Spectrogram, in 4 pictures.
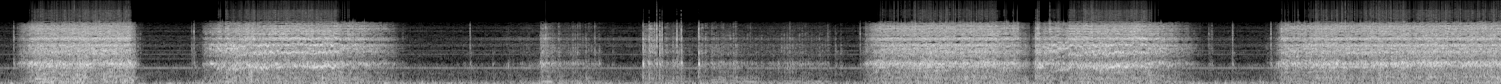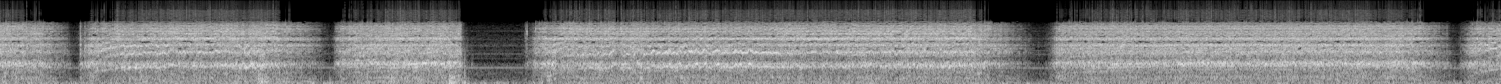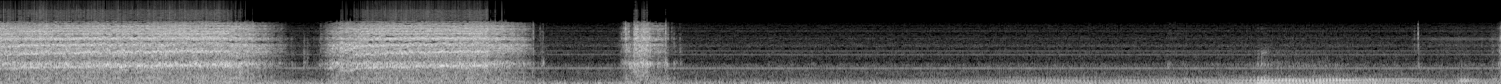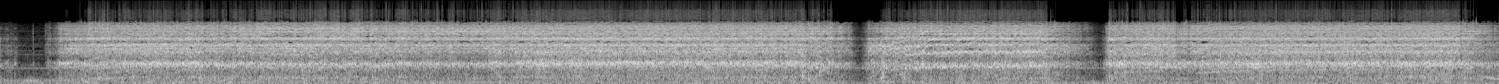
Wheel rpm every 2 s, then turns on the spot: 100, 120, 10, 20, 100, 120, 100, 160, 170, 110, 140, 210, 130, 200, 150, 200, 110, 110, 10, 0, 0, 0, 30, 210, 230, 230, 160, 170, 170, 180.
4-8 24-26 28-30 58-60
